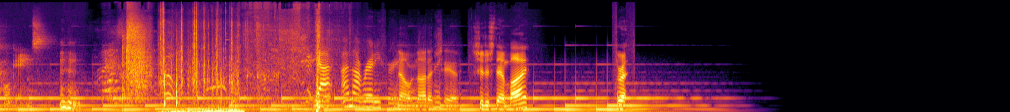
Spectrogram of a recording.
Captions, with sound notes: (gentle music) (footsteps landing) Shooter stand by. (gentle music) Threat.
